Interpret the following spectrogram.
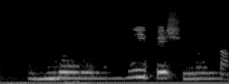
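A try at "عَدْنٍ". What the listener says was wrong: দুই পেশ না, দেখে বলেন।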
